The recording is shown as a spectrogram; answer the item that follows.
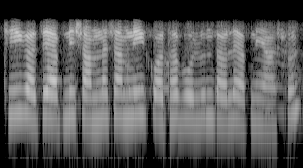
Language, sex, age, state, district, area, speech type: Bengali, female, 60+, West Bengal, Purulia, urban, conversation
